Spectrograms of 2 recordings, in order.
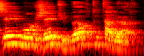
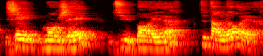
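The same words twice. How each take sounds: First: Said in the usual way. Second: Slow, deliberate Québécois accent; Québécois demo, gliding "beurre" and "l'heure" into a-eur. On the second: Shown as a demonstration. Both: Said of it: "On va dire quoi?".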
